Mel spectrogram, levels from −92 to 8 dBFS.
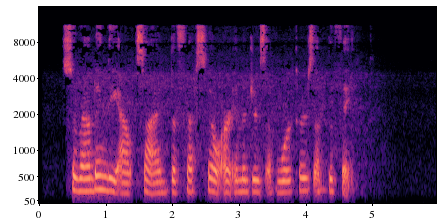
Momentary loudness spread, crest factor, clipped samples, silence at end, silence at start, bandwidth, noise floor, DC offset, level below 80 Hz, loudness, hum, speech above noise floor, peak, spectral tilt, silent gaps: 8 LU; 16 dB; under 0.1%; 1.25 s; 0.35 s; 11.5 kHz; -70 dBFS; under 0.1%; -70 dBFS; -19 LUFS; none; 51 dB; -4 dBFS; -3 dB/octave; none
